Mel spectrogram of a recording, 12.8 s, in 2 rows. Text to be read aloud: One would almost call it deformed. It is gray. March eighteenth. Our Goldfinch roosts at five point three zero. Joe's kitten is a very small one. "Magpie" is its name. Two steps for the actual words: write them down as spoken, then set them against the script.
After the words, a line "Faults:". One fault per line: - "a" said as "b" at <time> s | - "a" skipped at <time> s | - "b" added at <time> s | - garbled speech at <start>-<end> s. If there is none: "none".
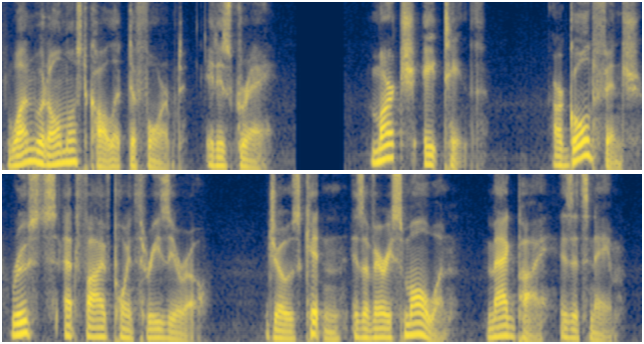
One would almost call it deformed. It is gray. March eighteenth. Our Goldfinch roosts at five point three zero. Joe's kitten is a very small one. "Magpie" is its name.
Faults:
none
